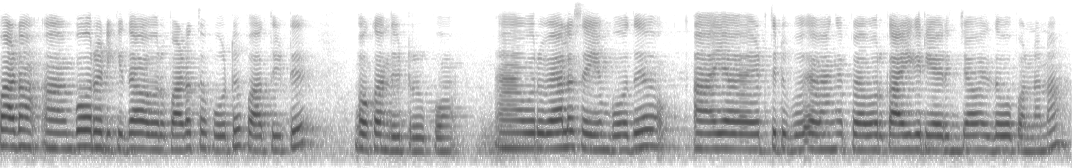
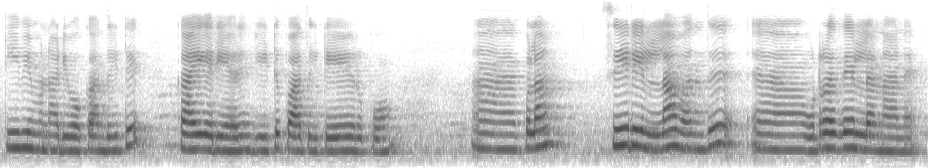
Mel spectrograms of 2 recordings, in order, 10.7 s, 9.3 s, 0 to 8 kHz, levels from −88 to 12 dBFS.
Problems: none marked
